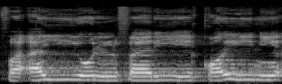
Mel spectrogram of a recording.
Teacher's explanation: قوف کو پر پڑھیں گے اور یہاں پر یالین سے نرم آواز کے ساتھ جلد پڑھیں گے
